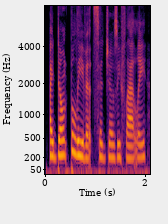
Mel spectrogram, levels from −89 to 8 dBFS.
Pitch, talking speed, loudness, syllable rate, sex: 205 Hz, 200 wpm, -18 LUFS, 5.9 syllables/s, female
